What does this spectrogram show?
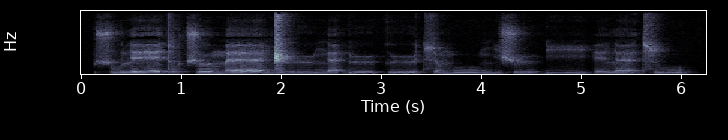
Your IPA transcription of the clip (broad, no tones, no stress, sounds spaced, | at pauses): ʃ u l eː d u t͡ʃ ɵː m ɛː ŋ͡ǁ ʉː ŋ ɛ ɠ ʉː k ʉː t͡s ɵ m uː ŋ i ʃ ʉː ɠ iː ʔ e l ɛ d͡z u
